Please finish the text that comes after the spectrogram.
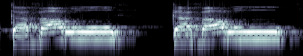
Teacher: اور واو مدہ ہے، اس کو ایک الف کے برابر لمبا کر کے پڑھنا ہے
